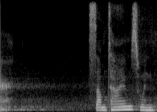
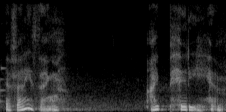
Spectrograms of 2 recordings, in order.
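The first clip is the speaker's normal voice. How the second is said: whispered pity; 3 dB quieter than usual. Acted. Confiding about enemy, voice drops.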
